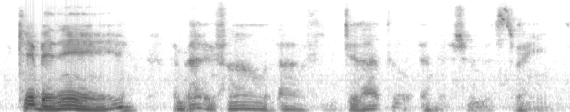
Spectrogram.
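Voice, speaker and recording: A man with a Quebec accent speaks at a very slow pace. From Quebec, Canada. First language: French. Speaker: cannabis livestreamer. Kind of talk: casual live stream chat. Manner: halting.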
